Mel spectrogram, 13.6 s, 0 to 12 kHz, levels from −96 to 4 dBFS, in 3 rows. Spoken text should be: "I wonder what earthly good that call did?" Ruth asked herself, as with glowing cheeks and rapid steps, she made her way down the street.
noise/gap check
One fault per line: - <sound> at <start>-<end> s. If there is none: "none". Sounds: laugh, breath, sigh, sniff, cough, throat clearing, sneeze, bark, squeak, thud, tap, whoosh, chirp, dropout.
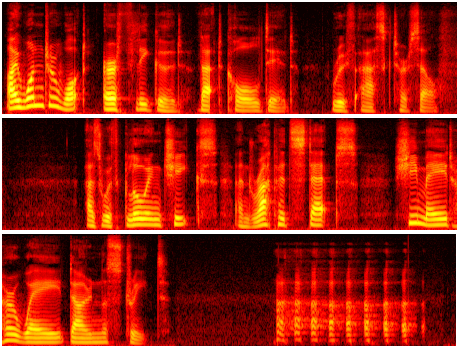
- laugh at 11.8-13.4 s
